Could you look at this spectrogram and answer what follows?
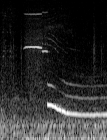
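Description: A dog in the video game Dragon Age: Origins gives a long, drawn-out whimpering whine that rises and then slowly falls, clear and close over a quiet game soundtrack.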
